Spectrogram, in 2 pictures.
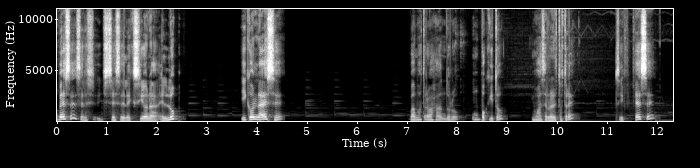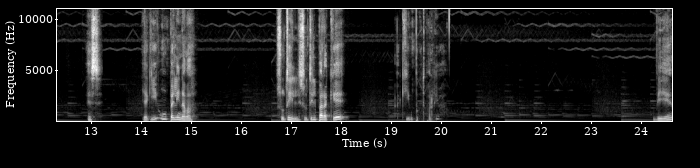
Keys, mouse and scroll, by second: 0.3 alt+shift+right click, 4.8 s, 9.1 middle click, 9.9 right click, 10.5 alt+shift+right click, 12.1 shift+s, 13.4 s, 14.7 right click, 15.0 alt+shift+right click, 16.3 right click, 17.1 shift+s, 18.2 s, 20.0 right click, 21.1 right click, 21.6 click, 23.7-24.2 scroll down 2, 24.1 middle click.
